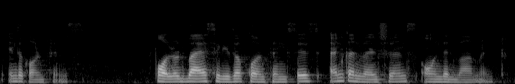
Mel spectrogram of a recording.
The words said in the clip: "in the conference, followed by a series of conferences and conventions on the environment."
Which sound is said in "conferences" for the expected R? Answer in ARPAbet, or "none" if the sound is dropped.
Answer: R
